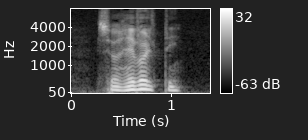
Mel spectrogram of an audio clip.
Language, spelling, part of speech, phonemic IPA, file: French, révolter, verb, /ʁe.vɔl.te/, Fr-révolter.ogg
- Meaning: 1. to revolt, appal, disgust 2. to revolt, rebel (against e.g. government)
